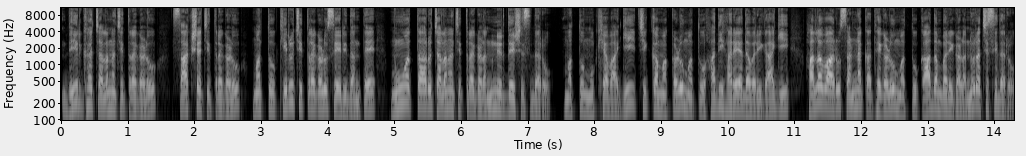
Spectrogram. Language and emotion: Kannada, neutral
